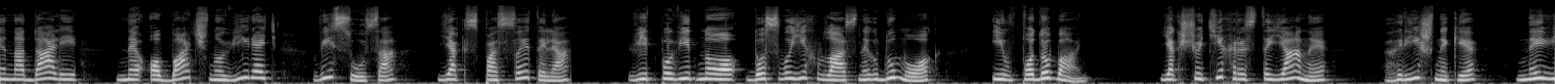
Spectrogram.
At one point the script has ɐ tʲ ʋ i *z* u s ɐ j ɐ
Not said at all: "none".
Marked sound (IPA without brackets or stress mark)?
s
